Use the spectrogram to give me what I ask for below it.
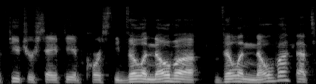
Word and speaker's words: Villanova: Of course, the Villanova, that's how you pronounce it.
